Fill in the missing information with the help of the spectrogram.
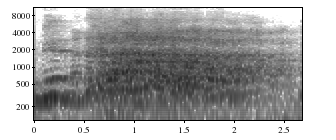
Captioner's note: laughter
